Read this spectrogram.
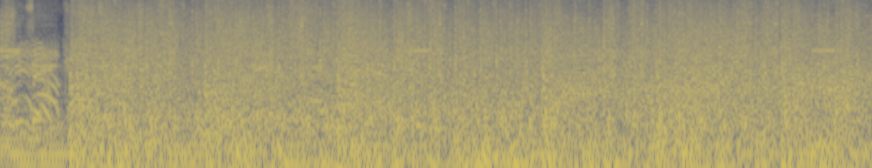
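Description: A submachine gun fires rapid, loud bursts close by.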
